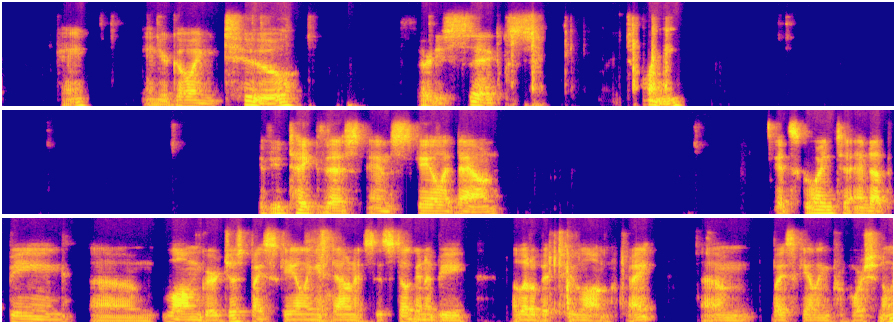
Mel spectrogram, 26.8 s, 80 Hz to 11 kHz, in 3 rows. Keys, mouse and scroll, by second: 1.0 click, 4.7-6.2 typing, 6.4 Return, 9.4 click, 17.2 scroll up 1, 23.4 ctrl+z, 24.8 click, 26.1 scroll down 1.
